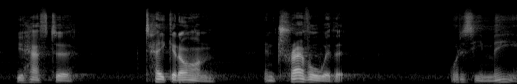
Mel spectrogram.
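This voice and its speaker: In a very clean recording with a silent background, a man with an Australian accent speaks at a moderate pace with ordinary pitch variation. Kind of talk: church talk with songs, interpreted live. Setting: stage with audience.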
